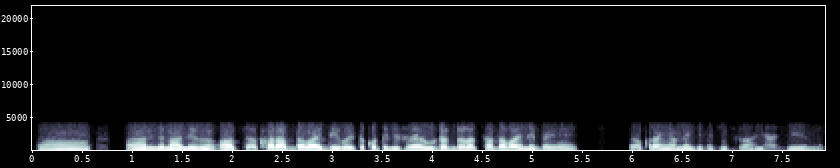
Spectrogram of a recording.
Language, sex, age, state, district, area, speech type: Maithili, female, 18-30, Bihar, Samastipur, rural, conversation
